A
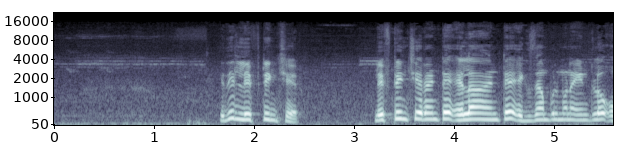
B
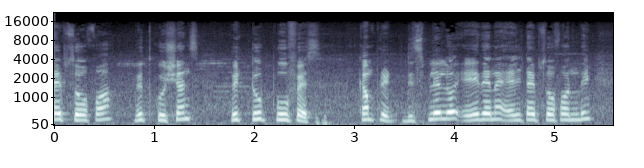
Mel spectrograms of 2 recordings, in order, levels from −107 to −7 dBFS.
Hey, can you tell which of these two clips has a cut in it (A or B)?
A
